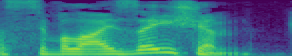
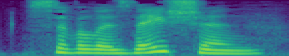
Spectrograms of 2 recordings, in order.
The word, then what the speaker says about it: civilization: 我们来跟各位复习一下，这个念作 civilization。 – civilization 这个 civili 好、啊，有人念 i，有人念 a，是轻音的，是重音的都无妨。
